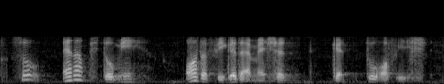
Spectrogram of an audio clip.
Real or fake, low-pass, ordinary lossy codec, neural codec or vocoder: fake; 3.6 kHz; none; vocoder, 44.1 kHz, 80 mel bands, Vocos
